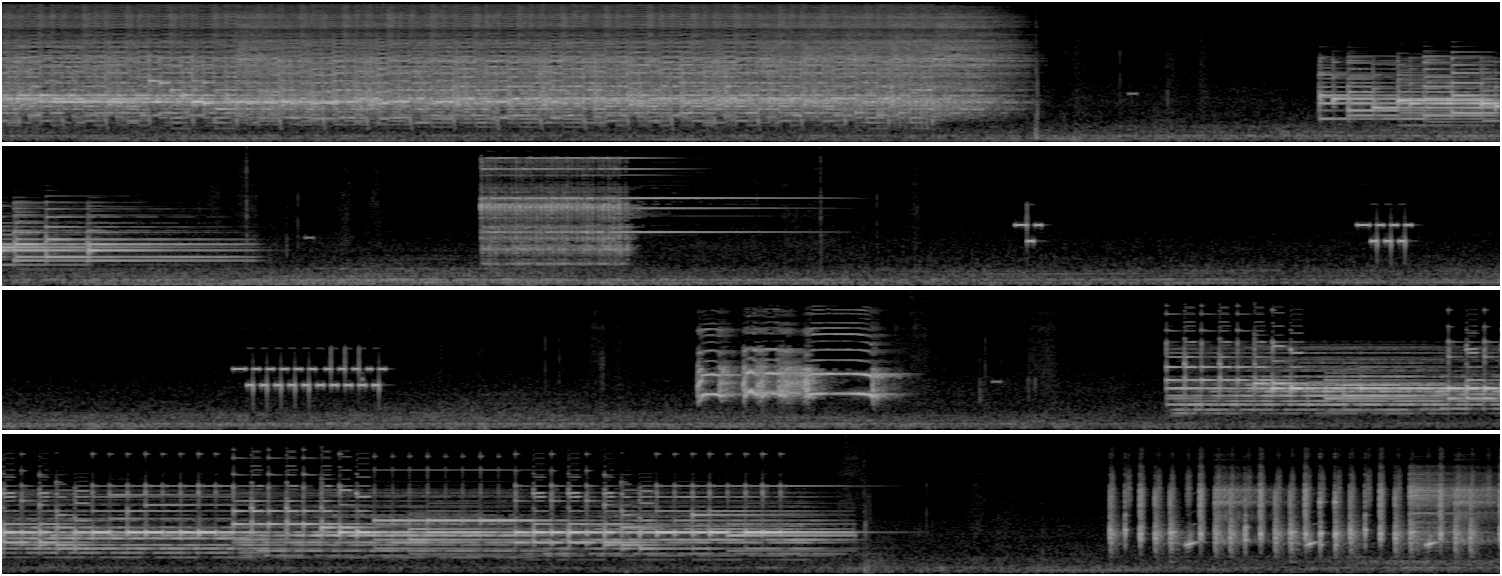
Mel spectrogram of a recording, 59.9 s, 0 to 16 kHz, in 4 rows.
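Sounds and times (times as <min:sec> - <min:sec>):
bright dense ringtone chord: 0:00.0 - 0:10.2, 0:13.2 - 0:17.5, 0:41.6 - 0:53.9
phone ringtone bell-like melody: 0:00.0 - 0:10.3, 0:13.2 - 0:17.6, 0:19.8 - 0:23.6, 0:41.6 - 0:54.0, 0:59.0 - 0:59.9
rooster crow ringtone: 0:36.9 - 0:39.1.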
